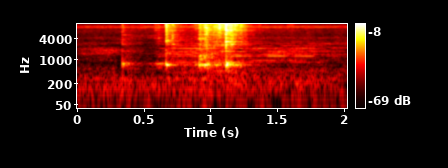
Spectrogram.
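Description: Metal spoon clinking against crushed ice and glass as ice is spooned into a wine glass: a few light clinks in the first second or so.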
